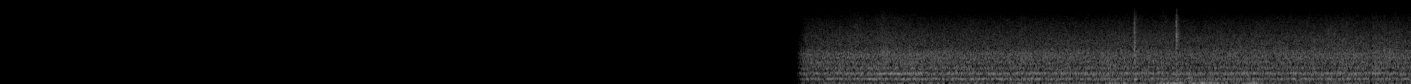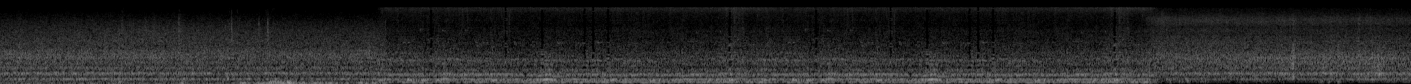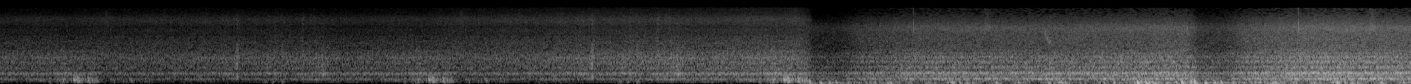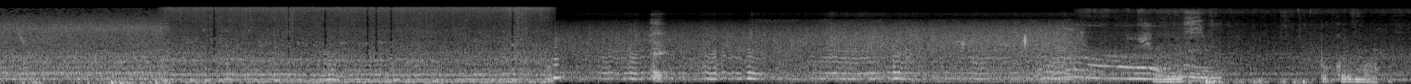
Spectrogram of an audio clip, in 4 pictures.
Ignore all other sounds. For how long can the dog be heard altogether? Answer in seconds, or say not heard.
2 s.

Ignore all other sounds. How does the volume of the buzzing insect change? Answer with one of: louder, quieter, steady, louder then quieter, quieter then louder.
louder.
